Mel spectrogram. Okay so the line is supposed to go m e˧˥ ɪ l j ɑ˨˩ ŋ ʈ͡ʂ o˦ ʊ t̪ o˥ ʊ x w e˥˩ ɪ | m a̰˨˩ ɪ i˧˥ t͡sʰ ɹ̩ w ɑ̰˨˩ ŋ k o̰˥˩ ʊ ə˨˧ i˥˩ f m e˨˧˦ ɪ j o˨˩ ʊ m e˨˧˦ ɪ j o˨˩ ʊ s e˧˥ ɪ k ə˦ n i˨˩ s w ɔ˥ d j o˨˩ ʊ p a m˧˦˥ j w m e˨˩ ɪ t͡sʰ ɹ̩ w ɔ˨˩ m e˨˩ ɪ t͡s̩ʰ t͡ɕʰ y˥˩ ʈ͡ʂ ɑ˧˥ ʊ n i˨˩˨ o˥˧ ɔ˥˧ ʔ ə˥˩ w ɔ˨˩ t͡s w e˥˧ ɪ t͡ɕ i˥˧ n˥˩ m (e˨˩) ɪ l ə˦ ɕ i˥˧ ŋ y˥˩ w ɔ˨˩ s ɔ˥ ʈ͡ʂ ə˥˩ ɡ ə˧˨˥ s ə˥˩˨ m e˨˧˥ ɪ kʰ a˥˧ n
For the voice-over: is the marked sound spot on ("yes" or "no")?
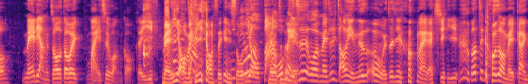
no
